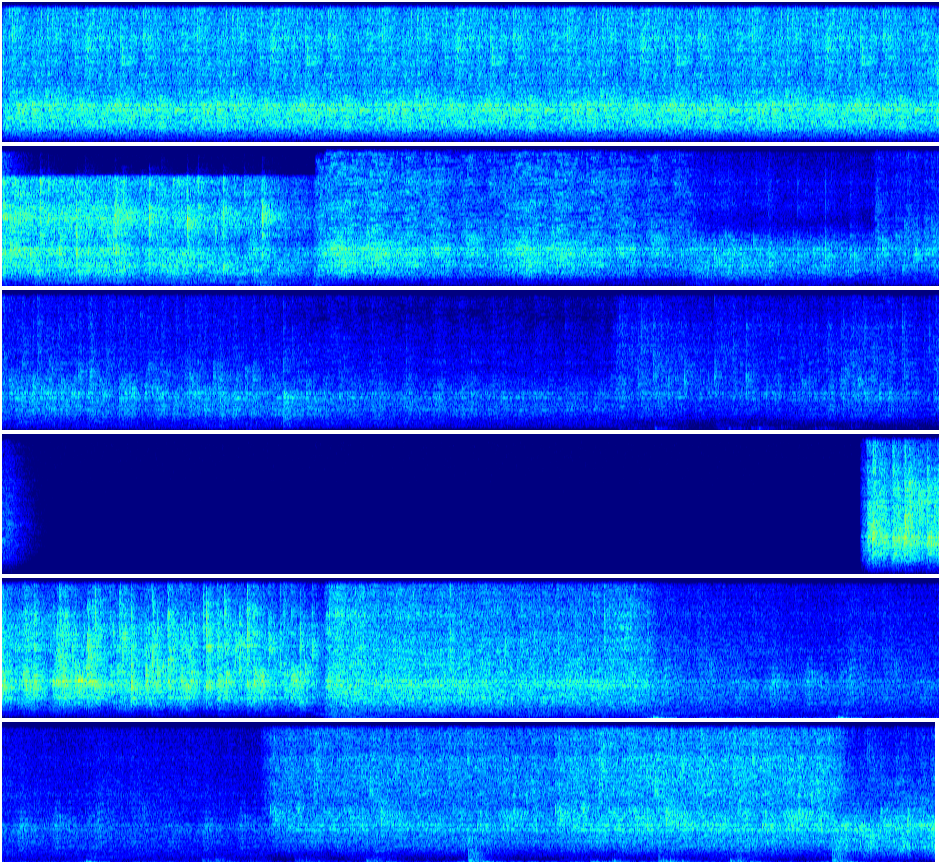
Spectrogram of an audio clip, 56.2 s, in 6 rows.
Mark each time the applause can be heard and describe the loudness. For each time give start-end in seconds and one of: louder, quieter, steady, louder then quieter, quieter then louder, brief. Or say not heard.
0.0-28.2 quieter
36.7-56.1 quieter then louder.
